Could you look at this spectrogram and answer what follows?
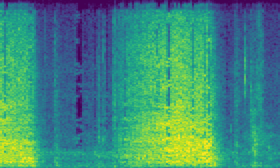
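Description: Sandpaper rubs back and forth along the edge of a small wooden dollhouse door, a close, dry rasping that comes in sustained strokes with brief pauses between them.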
